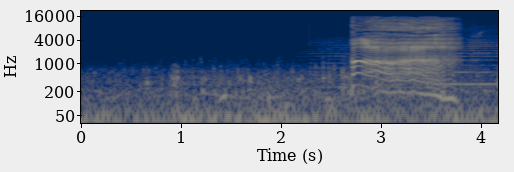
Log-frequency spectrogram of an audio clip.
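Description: Animated-film soundtrack: a low rumble, then about three seconds in a loud, wavering vocal cry of about a second that falls in pitch at its end. Sustained, ominous music tones come in near the end.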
